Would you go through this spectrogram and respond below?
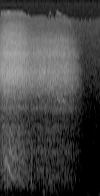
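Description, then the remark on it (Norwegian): A single deep, airy inhale through the nose, drawn steadily for about a second and a half before trailing off into quiet, taken as part of a relaxation breathing exercise. No talking. “Ok, da starter vi først med å puste godt inn gjennom nesa.”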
